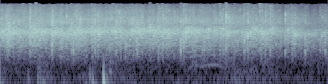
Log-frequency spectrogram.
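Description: A large crowd at a church sermon applauds continuously, clapping their hands in worship as the preacher asks; a dense, steady wash of many hands clapping at once, fairly loud and sustained throughout with no speech over it.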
